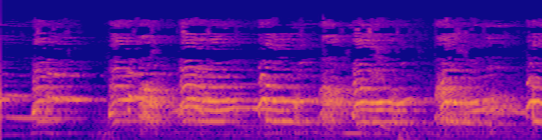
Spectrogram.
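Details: Miniature Dachshund pup at play: about eight bright, whiny yelps in four seconds, strung tightly together with wavering, slightly sliding pitch and a nasal ring. No background noise.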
